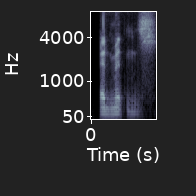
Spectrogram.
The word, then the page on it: admittance: American English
